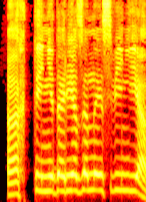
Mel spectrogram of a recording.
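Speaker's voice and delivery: very high, loud cry of abuse; outcry. A narrator's reading. Captain cursing his attacker, crying out high and loud. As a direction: scream the insult with hate and fear. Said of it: "вскрикнул капитан Мизович".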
